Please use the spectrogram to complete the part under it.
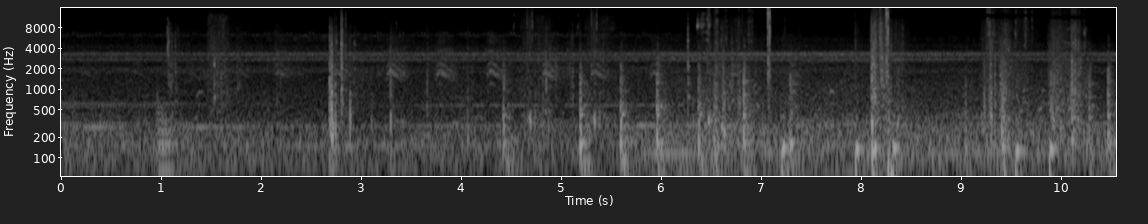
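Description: Hands knock and clatter against hard objects close by.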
